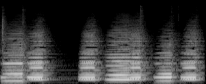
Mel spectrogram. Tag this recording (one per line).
emotional
rhythmic
organ
harmony
riff
loopable
chord
sad
melody
keys
dramatic
accordion
harmonic
bar
minor
arpeggio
